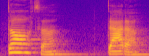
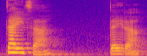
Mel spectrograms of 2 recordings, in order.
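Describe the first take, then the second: No difference in how they are said.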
